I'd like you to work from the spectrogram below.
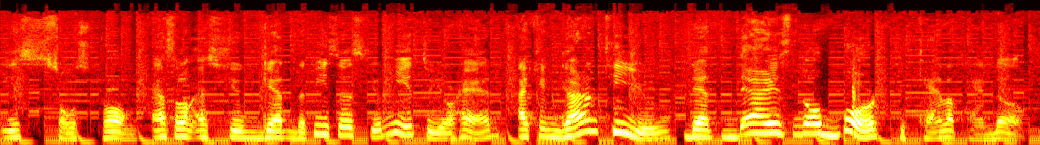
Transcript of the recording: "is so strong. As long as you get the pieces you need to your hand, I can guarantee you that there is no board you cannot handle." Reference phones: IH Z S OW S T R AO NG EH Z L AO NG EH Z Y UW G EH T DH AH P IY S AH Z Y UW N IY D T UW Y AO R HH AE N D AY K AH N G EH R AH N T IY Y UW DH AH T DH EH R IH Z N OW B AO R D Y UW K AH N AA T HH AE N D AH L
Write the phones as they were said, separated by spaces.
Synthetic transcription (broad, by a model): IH S OW S T R AO NG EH S L AO NG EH S Y UW G EH T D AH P IY S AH S Y UW N IY D T UW Y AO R HH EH D AY K AH N G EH R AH N T IY Y UW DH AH T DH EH R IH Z N OW B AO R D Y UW K AH N AA T HH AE N D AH L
